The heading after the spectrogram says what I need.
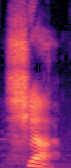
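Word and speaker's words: ش: Berikutnya, bagaimana kita melafalkan huruf sya. Huruf sya keluar dengan menyentuhkan tengah lidah dengan langit-langit. Diucapkan mengalir udaranya dan mengalir pula nafasnya. Bahkan ketika melafalkannya, menyebar nafas dan udaranya yang disebut dengan tafashi.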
